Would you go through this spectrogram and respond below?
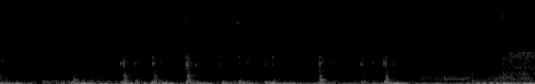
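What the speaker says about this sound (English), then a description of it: "the first thing you do is you type in the name of your school" Someone types a school name on a computer keyboard, producing a close, irregular run of crisp key clicks with short pauses between bursts over about five seconds.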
